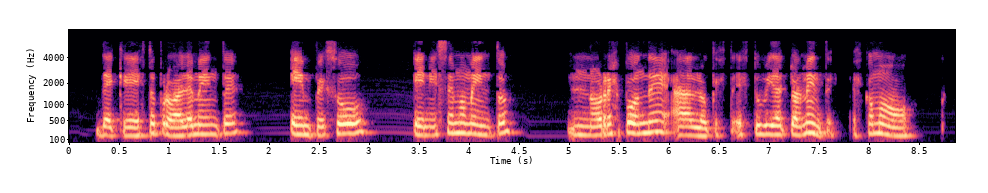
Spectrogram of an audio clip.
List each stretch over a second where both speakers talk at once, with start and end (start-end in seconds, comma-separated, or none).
none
